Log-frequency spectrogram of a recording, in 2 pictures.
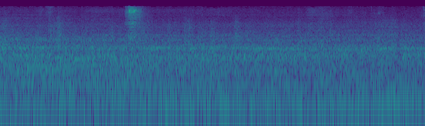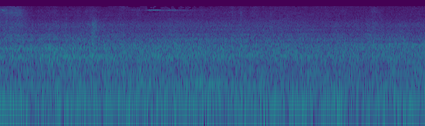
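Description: Container flat wagons of a freight train rolling past: a steady rumble of steel wheels on rail, with a few sharp clicks and a faint thin squeal.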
